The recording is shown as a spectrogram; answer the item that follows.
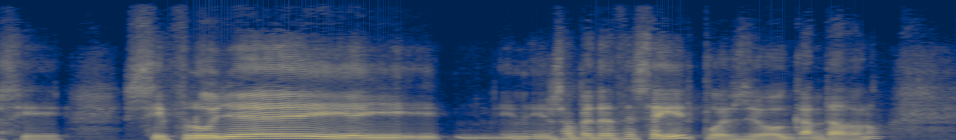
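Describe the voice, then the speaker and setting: The intonation here is lively. The background is quiet. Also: man. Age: 60s. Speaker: musician and spiritual teacher. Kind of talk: podcast interview. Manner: halting, many repetitions.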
